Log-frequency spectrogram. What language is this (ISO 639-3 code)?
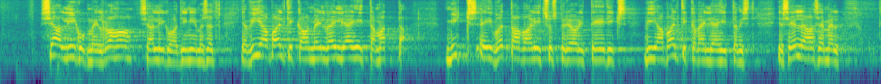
est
